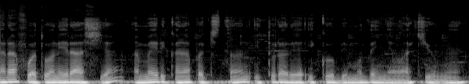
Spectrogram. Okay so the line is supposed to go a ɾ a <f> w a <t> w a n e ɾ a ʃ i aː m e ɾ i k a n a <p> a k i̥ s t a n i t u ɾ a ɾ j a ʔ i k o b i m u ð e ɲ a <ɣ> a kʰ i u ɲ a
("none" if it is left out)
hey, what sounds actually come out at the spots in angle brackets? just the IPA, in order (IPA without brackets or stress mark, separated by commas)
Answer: f, t, p, w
